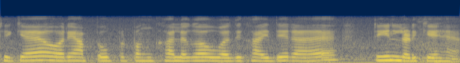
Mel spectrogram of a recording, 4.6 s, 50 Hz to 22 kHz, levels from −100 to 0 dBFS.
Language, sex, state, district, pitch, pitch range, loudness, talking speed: Hindi, female, Haryana, Charkhi Dadri, 215 Hz, 205-225 Hz, -15 LUFS, 210 wpm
